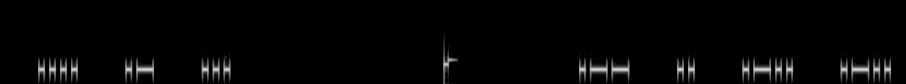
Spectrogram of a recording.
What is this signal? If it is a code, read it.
Morse code, heard as a keyed tone, about 22 wpm, spaced as for 13 wpm, 700 Hz. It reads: HAS WILL
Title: 3x Character Spacing - Top 100 Words - 22wpm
